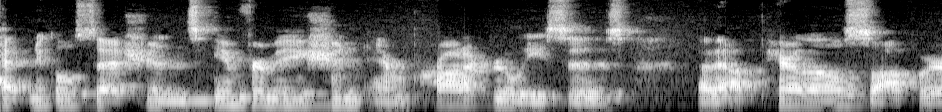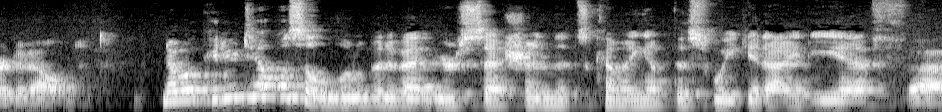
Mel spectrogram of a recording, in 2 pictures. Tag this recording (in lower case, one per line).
speech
